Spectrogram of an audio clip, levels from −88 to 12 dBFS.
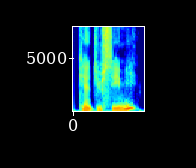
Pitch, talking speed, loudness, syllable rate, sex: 215 Hz, 250 wpm, -17 LUFS, 5.2 syllables/s, female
